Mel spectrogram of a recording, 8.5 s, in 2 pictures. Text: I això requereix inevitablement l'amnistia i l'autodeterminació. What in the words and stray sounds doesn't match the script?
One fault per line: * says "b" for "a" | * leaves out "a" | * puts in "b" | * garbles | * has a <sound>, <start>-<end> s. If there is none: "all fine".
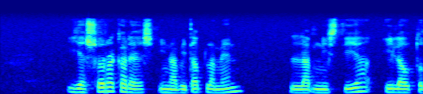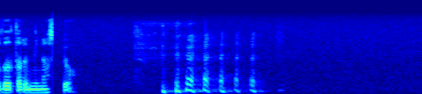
* has a dropout, 4.7-4.9 s
* has a laugh, 5.6-7.1 s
